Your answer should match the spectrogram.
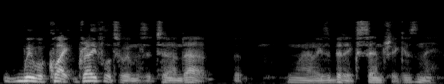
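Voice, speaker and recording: A man performs a wry young British man telling his story in a radio drama. The voice is lowish and very animated in pitch, slightly muffled with faint noise behind it. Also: fairly quick, lightly acted. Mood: wry recounting. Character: young British man recounting events wryly.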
